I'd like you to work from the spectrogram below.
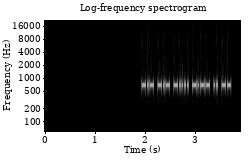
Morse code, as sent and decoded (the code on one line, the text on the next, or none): -.- -.- -.... -.-- .. --
KK6YIM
